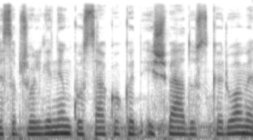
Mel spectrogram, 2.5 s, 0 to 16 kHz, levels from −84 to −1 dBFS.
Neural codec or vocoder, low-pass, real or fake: none; 14.4 kHz; real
